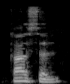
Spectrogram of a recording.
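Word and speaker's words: castle: তারপর আছে ট্যাকেল, আরো কিছু উদাহরণ দেখো, কাসেল, কাসেল, এখানে টি সাইলেন্ট থাকছে, হুইসেল, এখানেও টি সাইলেন্ট থাকছে।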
